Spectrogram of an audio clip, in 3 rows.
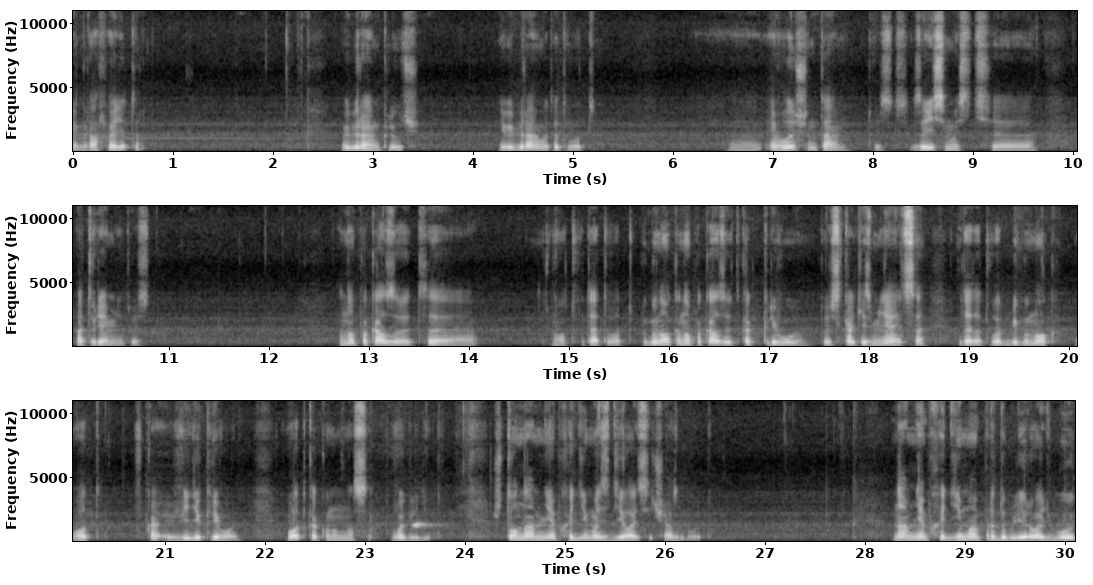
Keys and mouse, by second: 1.5-6.5 drag, 11.4-12.9 drag.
